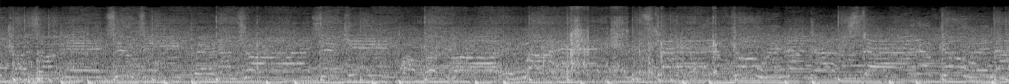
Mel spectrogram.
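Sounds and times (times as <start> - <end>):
rock music with bass and drums: 0.0 - 10.0
skateboard rolling on concrete: 0.0 - 10.0.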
